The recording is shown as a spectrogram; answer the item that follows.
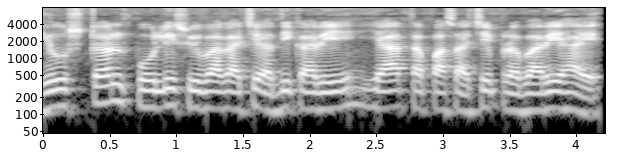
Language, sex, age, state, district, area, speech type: Marathi, male, 18-30, Maharashtra, Yavatmal, rural, read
